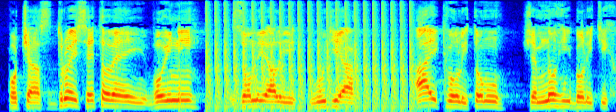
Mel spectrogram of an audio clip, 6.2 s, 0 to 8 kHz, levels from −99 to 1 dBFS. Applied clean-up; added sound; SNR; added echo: none; Gunshot, gunfire; 11 dB; none.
